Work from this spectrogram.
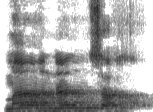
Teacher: nan dengung ikhfa masuk ke sin, ikhfa maknanya disembunyikan di sin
